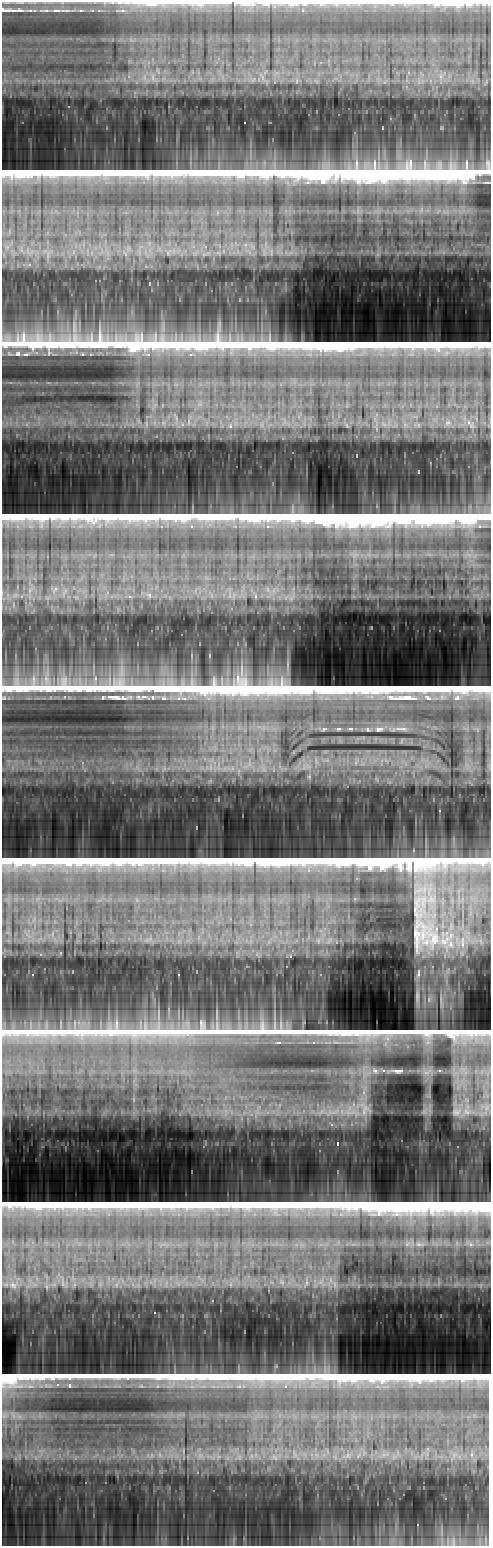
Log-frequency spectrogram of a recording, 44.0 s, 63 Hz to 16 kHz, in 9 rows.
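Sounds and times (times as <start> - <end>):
exhaled bubbles rushing underwater: 0.0 - 4.6, 6.6 - 43.9
whistle-like tone: 22.4 - 24.1.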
